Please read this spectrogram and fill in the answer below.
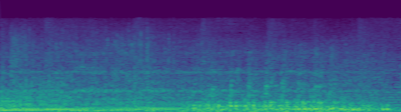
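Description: Loud, steady deep rumble of a vessel moving underwater, in film sound design, with a musical score low underneath. It dips briefly at the very end.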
